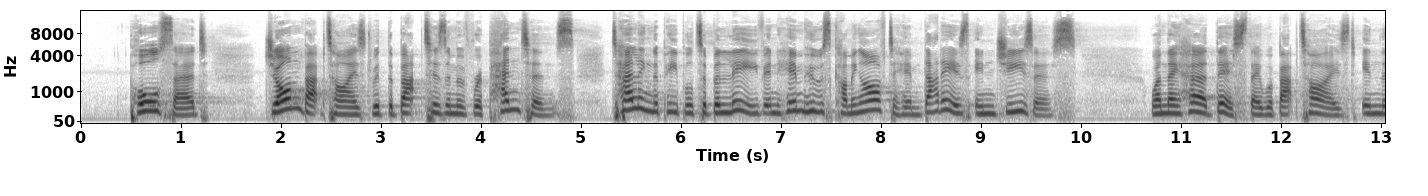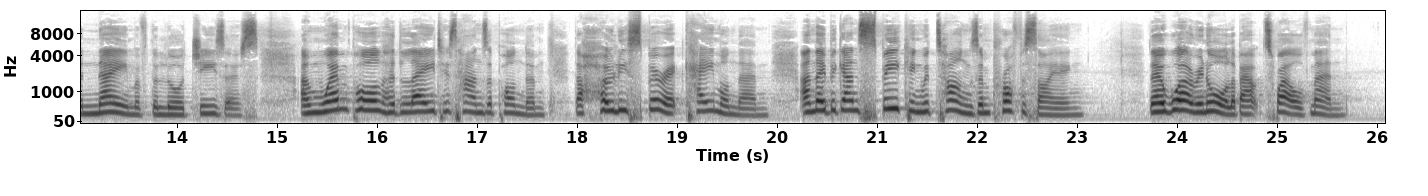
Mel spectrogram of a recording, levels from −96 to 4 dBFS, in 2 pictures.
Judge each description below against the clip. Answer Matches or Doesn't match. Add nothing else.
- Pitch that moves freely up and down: Matches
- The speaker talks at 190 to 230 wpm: Doesn't match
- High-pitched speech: Matches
